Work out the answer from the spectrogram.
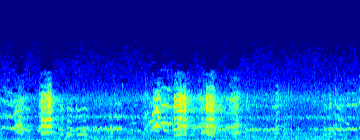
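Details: Australian backyard feeder with rainbow lorikeets giving rapid, uneven harsh squawks and short screeches, several bursts close together then quieter chatter.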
